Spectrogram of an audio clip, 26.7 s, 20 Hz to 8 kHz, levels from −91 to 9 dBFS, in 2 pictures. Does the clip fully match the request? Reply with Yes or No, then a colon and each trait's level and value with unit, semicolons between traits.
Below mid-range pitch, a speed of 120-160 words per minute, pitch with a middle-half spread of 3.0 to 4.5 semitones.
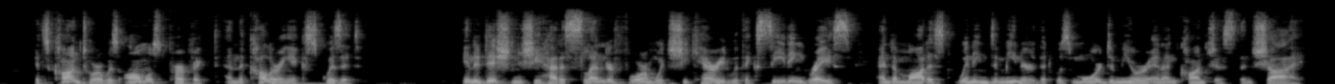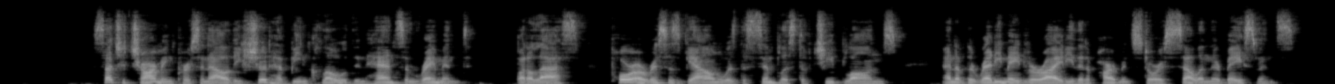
No: low, 115 Hz; average, 155 wpm; average, 5.2 semitones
